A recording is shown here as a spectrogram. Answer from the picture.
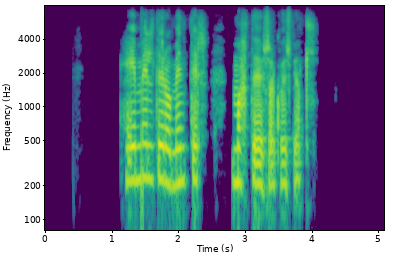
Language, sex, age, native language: Icelandic, male, 20-29, Icelandic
